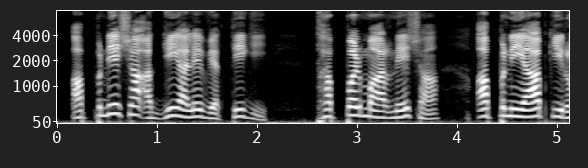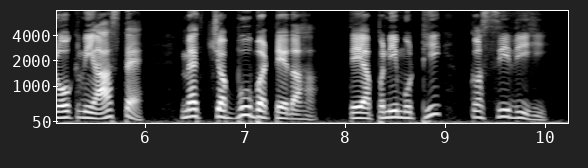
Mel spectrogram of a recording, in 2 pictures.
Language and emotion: Dogri, angry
